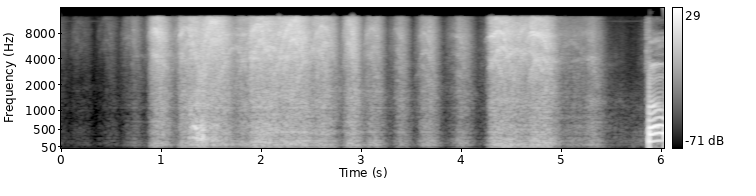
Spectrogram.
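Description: Cloth rubbing over a stretched screen-printing mesh, wiping on mesh clog remover. One long scrubbing pass starts about a second in, then comes a run of short, quick strokes, then another longer wipe.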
